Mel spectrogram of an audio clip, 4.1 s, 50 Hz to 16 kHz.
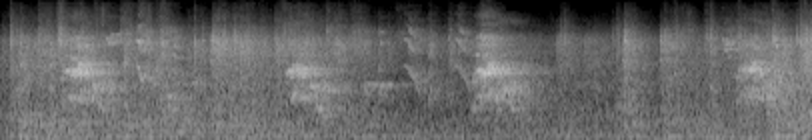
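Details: Golden-mantled rosella, 2013, uttering four brief, piercing notes with a whistled centre about a second apart, over soft rustling and hissing noise.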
